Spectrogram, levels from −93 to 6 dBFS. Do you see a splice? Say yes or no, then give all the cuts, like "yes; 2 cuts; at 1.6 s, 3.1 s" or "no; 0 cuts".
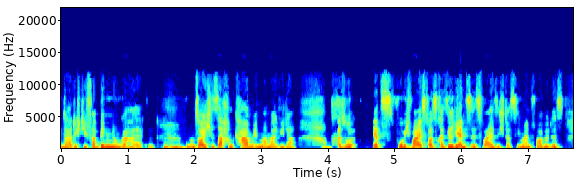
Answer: yes; 2 cuts; at 1.9 s, 4.1 s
